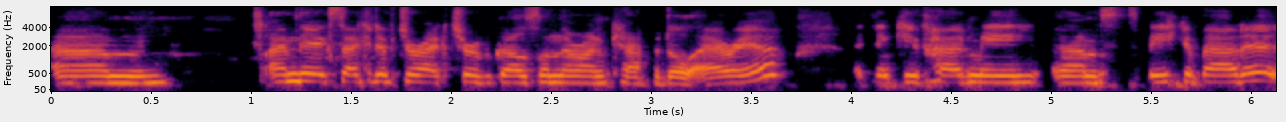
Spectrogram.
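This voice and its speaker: A woman talks at a fairly quick pace with an English accent. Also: quiet background. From England. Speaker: nonprofit executive director. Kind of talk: club member self-introduction. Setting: video call. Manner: frequent ums.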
